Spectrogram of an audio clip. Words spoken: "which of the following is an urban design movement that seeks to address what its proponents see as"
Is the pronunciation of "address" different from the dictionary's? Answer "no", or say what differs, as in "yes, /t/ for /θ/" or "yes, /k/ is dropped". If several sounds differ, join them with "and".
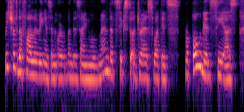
no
